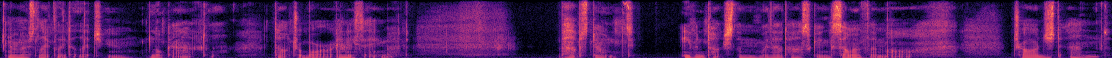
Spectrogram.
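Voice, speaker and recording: Breathy, creaky, gentle vampire priest acted by a man. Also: on the high side, fairly even intonation, unhurried, no echo, full character voice. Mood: gently cautioning. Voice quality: breathy, soft, often dropping to a whisper. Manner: hesitant, reassuring, tender. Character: gentle, caring male vampire priest, protective and reclusive. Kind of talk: ASMR roleplay, soft intimate monologue.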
